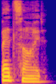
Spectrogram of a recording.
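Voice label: "bedside", English, British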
